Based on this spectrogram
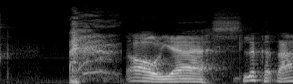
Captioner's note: laughing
